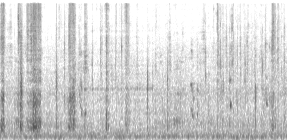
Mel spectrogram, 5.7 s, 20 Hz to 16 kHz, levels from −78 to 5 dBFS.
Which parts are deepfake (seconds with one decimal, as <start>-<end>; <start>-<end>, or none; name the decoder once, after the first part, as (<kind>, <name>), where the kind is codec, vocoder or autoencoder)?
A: 1.8-3.1 (codec, SNAC)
